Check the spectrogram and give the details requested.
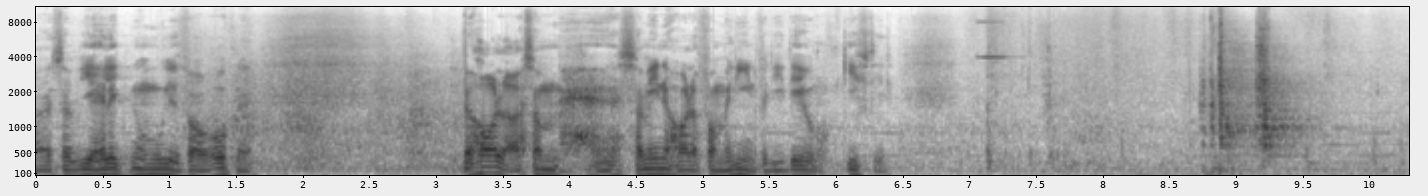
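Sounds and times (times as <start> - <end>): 
speech: 0.1 - 2.1, 3.2 - 6.8
extra door swinging open as people walk in: 7.0 - 7.8, 8.6 - 9.8.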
